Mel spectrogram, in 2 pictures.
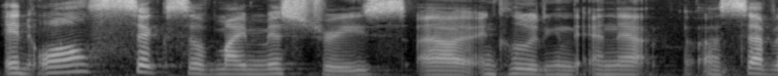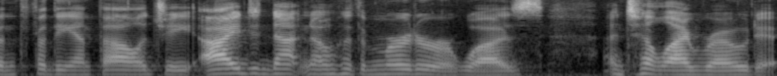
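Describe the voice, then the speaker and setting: Speaking at a fairly quick pace, a woman with an American accent keeps a fairly low pitch and fairly even intonation. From Connecticut, US. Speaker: mystery novelist. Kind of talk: interview. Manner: fast.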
